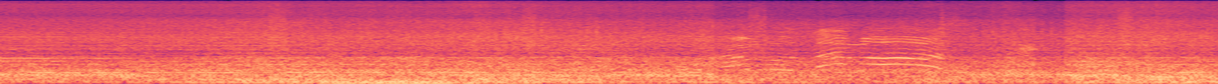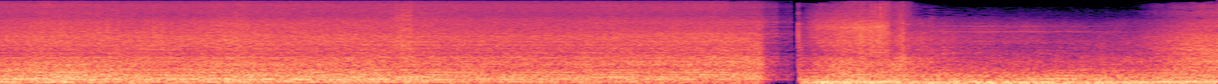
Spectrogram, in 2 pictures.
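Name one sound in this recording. A race car engine roars at high speed.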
